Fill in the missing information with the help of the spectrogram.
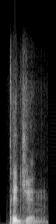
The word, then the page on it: pidgin: British English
